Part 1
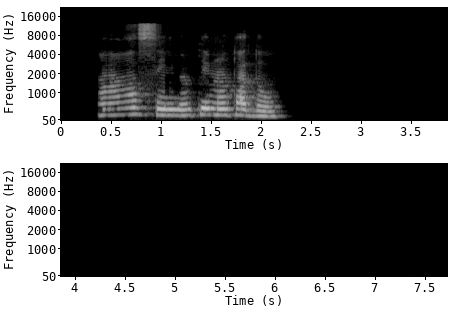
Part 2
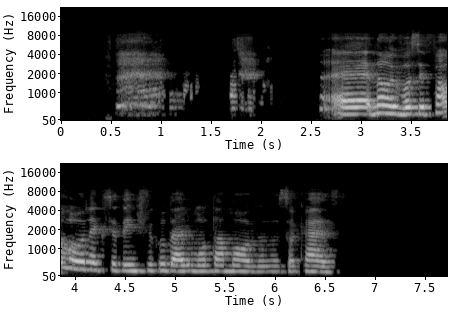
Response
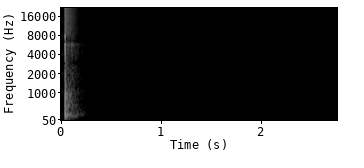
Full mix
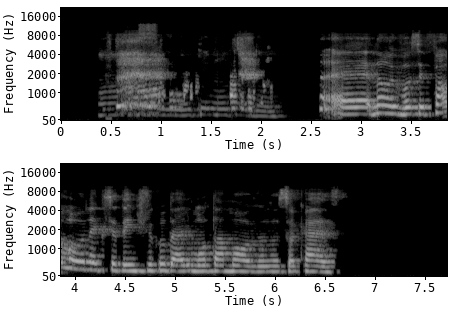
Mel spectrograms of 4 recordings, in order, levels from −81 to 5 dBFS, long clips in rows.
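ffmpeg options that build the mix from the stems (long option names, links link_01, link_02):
-filter_complex "[0:a]alimiter=limit=-22dB:level=0:latency=1:release=129,acompressor=threshold=-34dB:ratio=6,highshelf=frequency=2900:width_type=q:width=3:gain=14,volume=-10.5dB[link_01];[1:a]highshelf=frequency=3000:gain=10.5,acompressor=threshold=-22dB:ratio=2.5,volume=3dB,asplit=2[link_02][link_03];[link_03]apad=whole_len=340788[link_04];[link_01][link_04]sidechaincompress=threshold=-28dB:ratio=8:attack=16:release=523[link_05];[link_05][link_02]amix=inputs=2:normalize=0,acompressor=threshold=-26dB:ratio=4"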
